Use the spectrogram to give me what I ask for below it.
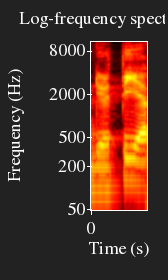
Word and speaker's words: dirty: Ini bukan dirty ya bacanya, berarti bacanya dirty, artinya kotor.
